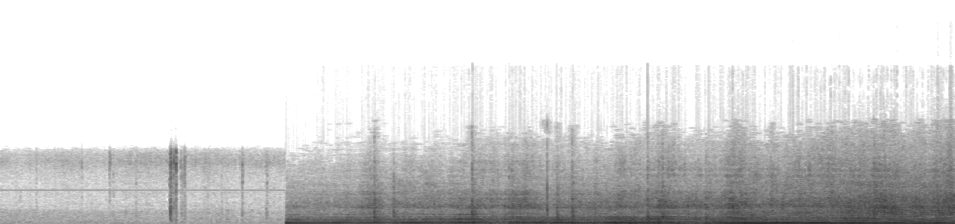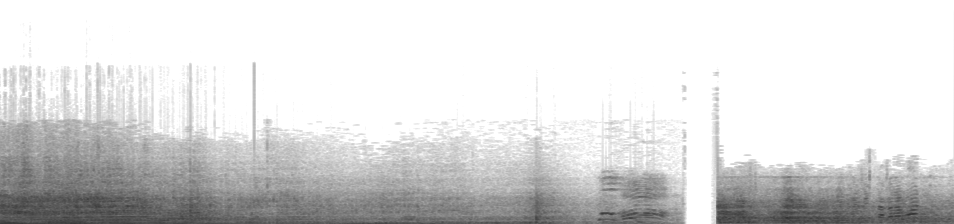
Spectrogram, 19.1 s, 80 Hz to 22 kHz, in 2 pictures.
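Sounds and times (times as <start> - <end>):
propeller aircraft engine running: 2.8 - 15.5.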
